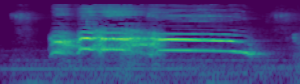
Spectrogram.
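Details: Chatty hill myna doing a rooster-style crow: a harsh, ragged opening runs straight into a long, clear, sustained note. The note slides gently downward and fades after about two seconds.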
